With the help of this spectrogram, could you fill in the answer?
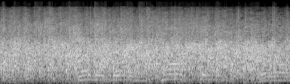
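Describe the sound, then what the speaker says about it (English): Audience applause in honour of two community news hosts, a dense steady clapping that fills the whole stretch with faint voices mixed in beneath. "give Charles and Damali a round of applause"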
